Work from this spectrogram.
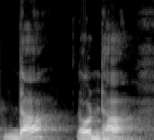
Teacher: ड और ढ ये तारन जात या उत्क्षिप्त व्यंजन कहे जाते हैं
